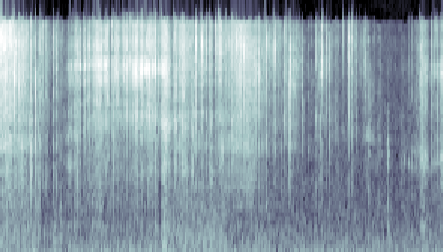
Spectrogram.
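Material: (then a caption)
Soap. A metal utility-knife blade scrapes and carves curled shavings off a palm-sized, solid dark brown-black bar of soap held in the hand. It makes a bright, crisp, rapid scratching with almost no low end. The scraping is steady and louder through the first three seconds, then softens and thins out before picking up again at the very end.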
